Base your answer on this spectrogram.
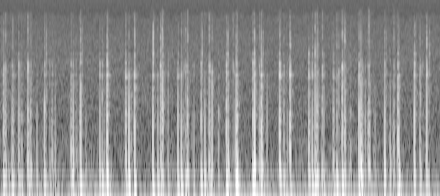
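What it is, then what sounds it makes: Plastic face cleansing brush, tapped and scratched. Long painted fingernails scratch and tap a palm-sized, transparent plastic face cleansing brush with a fine grid pattern and a ridged rim. Rapid, irregular, quiet taps land in short dull clicks, with soft scratching between them. The sound is low and muffled, and each tap dies away almost instantly.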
